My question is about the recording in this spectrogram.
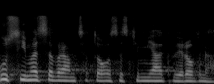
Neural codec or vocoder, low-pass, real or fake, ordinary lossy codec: codec, 24 kHz, 1.2 kbps, DualCodec; 9.9 kHz; fake; AAC, 64 kbps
